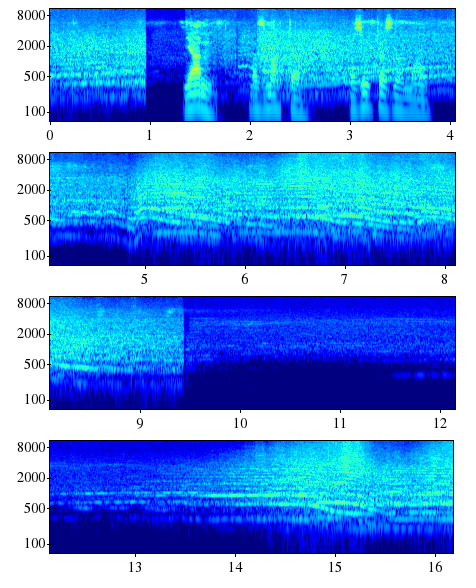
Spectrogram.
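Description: Racing car engines whine at high pitch, rising and falling as the cars shift gears.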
